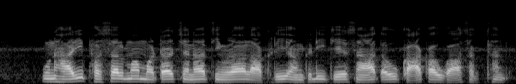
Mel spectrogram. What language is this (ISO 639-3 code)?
hne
